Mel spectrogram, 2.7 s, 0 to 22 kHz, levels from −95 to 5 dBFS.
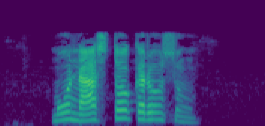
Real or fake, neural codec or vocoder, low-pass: real; none; 7.2 kHz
